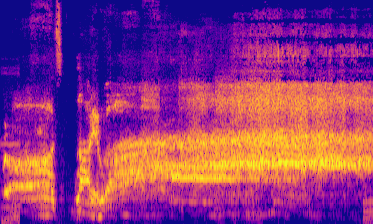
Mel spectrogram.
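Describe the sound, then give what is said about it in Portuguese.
A harsh, guttural metal-style vocal growl, a vocal distortion made by the vocalist's own voice, loud, held almost continuously for several seconds after a short opening burst and a brief gap. “Por exemplo, certas áreas, como no metal, você tem vários tipos de distorção vocal feita pelos próprios vocalistas. Né? Eles aprendem a fazer aqueles sons tipo gutural.”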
